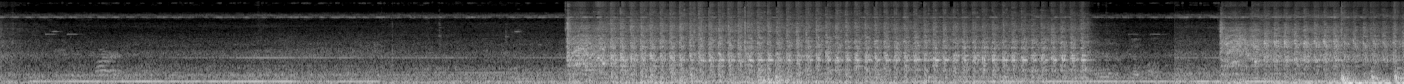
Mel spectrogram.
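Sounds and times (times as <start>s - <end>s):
starter cranking engine: 5.6s - 11.3s, 12.0s - 14.0s.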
